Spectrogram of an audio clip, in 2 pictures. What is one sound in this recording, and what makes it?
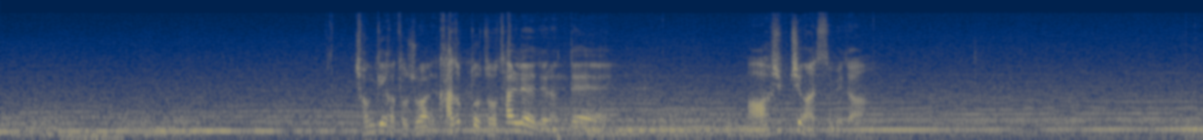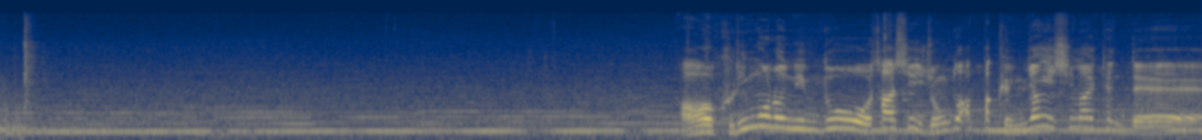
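A car engine drones steadily at high revs.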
